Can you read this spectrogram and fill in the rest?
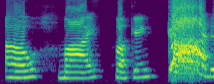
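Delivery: loud, slow, drawn-out fangirl scream; mock scream. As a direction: stretch it out like a thrilled fan. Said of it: "I screamed".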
